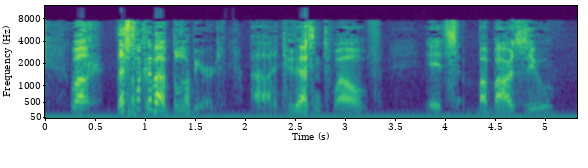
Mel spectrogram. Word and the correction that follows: Barbazul: Is that how it's pronounced? – Barbazul. – Barbazul, okay.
